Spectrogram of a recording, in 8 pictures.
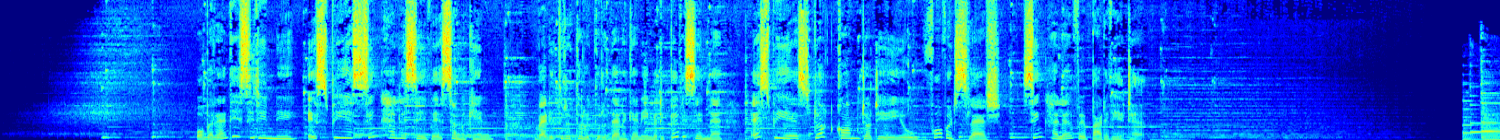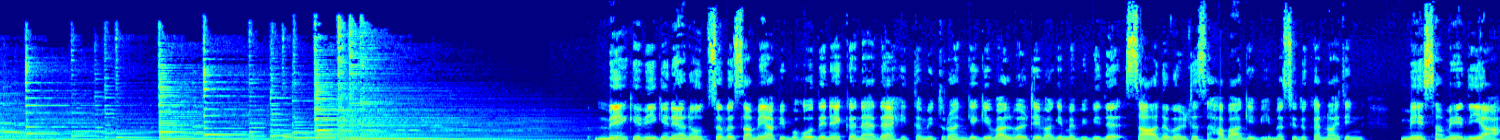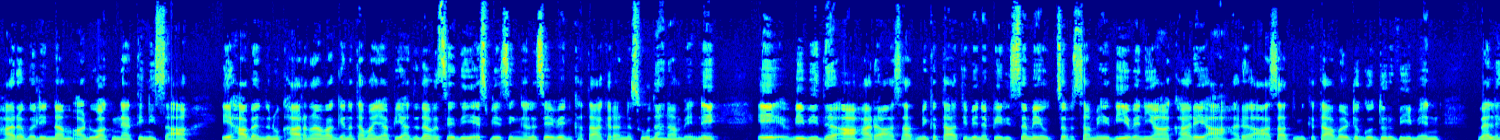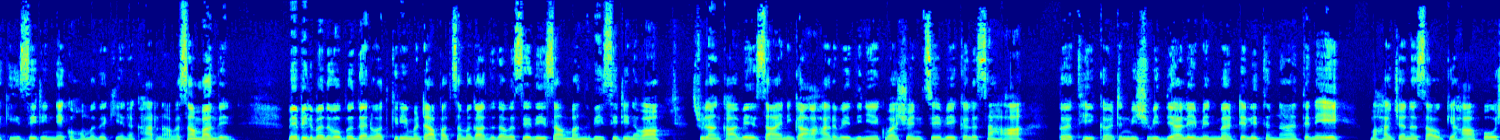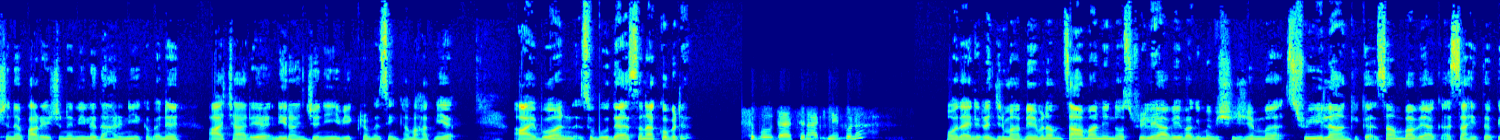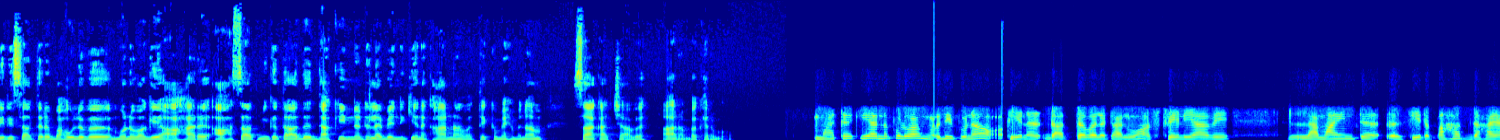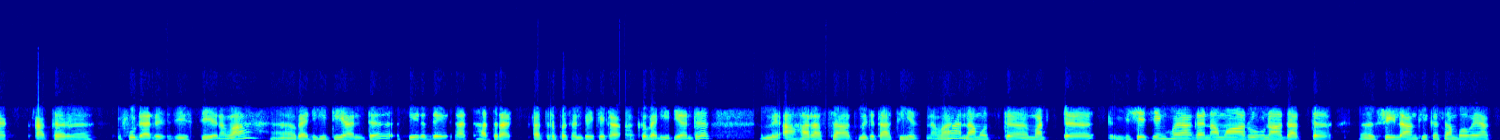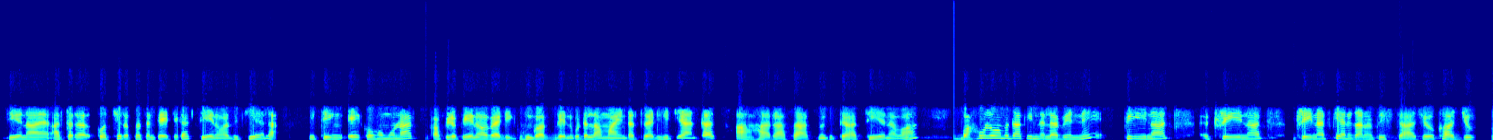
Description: විවිධ ආහාර අසාත්මිකතා තිබෙන පිරිස, මේ උත්සව සමයේදී, එවැනි ආහාර අසාත්මිකතා වලට ගොදුරු වීමෙන් වැළකී සිටීමට අනුගමනය කල යුතු දේ සම්බන්ධයෙන් SBS සිංහල සේවය සිදු කල සාකච්චාවට සවන්දෙන්න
